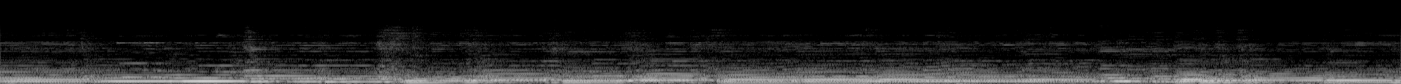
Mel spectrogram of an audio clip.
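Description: Instrumental background music led by plucked guitar over a low bass line, with the notes changing every second or so.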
